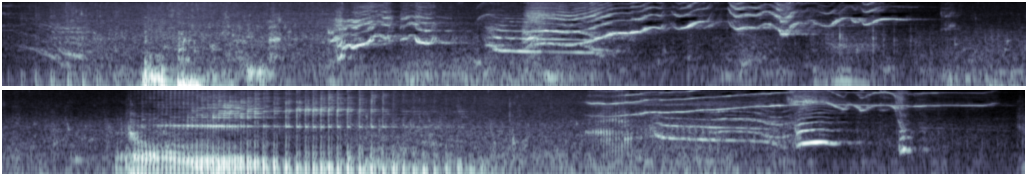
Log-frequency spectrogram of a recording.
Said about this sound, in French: c'est extraordinaire parce que en plus euh, c'est un champ euh, de son très large, très aigu, très très grave. Il y a toute une, panoplie qui est propre à chaque groupe, c'est formidable. C'est absolument génial les orques.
